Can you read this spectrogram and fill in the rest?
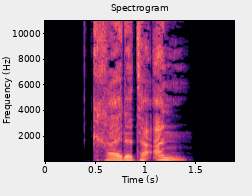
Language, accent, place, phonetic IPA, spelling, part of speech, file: German, Germany, Berlin, [ˌkʁaɪ̯dətə ˈan], kreidete an, verb, De-kreidete an.ogg
- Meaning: inflection of ankreiden: 1. first/third-person singular preterite 2. first/third-person singular subjunctive II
